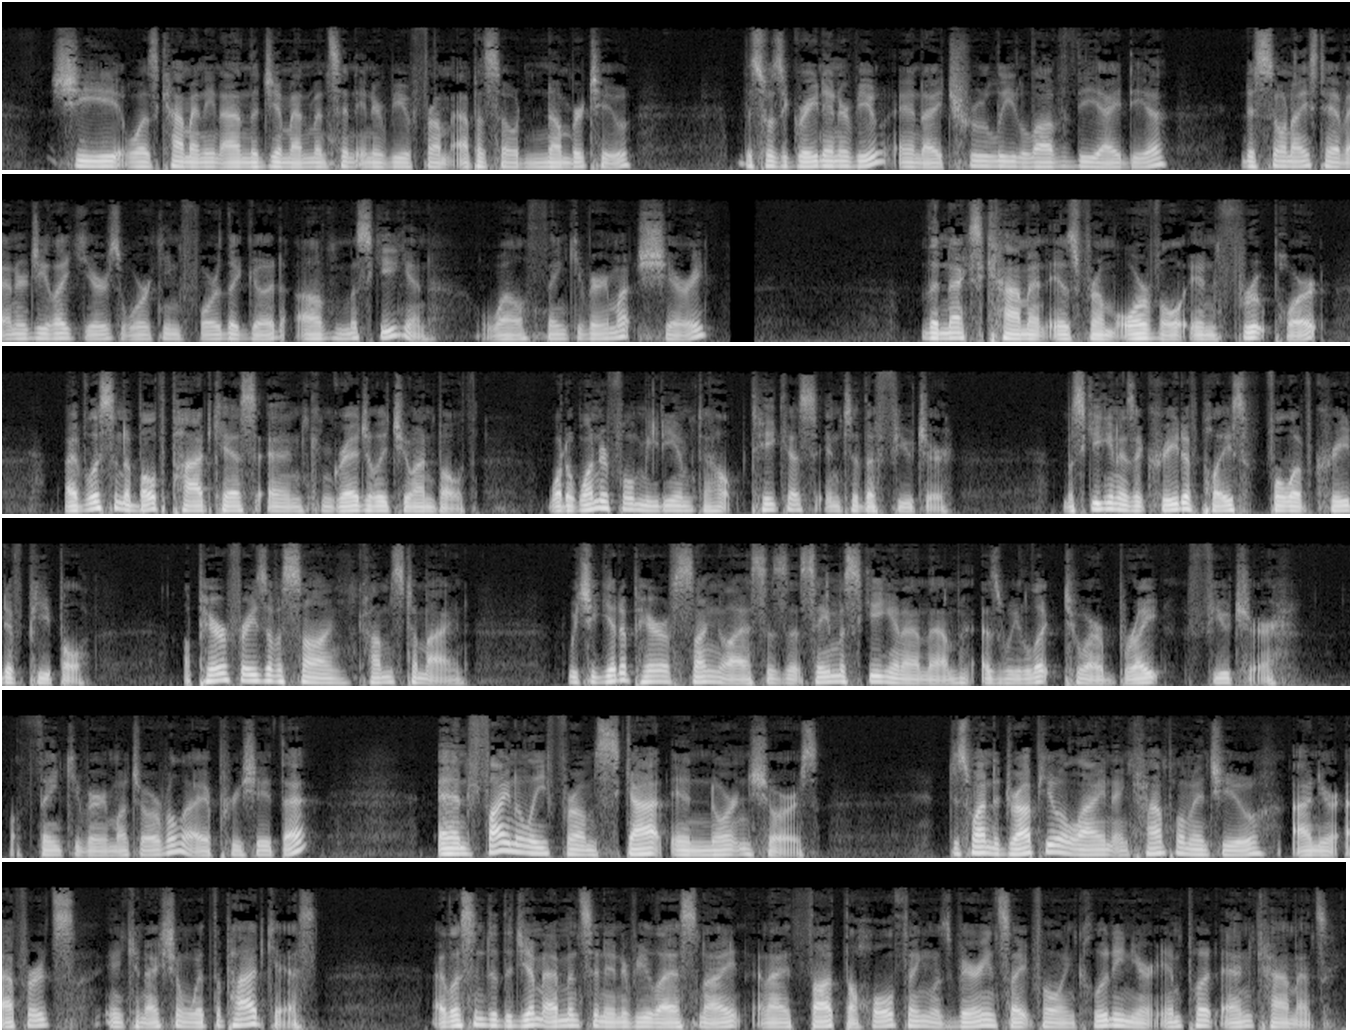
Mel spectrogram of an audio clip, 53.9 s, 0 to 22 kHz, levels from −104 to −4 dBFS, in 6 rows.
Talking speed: 185 wpm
